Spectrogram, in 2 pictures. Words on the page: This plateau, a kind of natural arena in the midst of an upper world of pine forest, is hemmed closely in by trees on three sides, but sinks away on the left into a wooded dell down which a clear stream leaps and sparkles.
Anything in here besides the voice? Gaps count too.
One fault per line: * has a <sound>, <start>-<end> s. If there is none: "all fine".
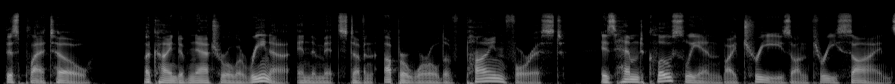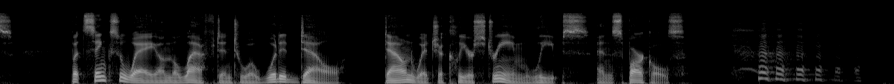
* has a laugh, 16.3-17.6 s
